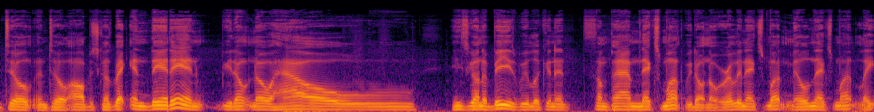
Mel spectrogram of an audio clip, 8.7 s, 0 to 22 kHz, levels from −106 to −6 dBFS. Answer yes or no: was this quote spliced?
yes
